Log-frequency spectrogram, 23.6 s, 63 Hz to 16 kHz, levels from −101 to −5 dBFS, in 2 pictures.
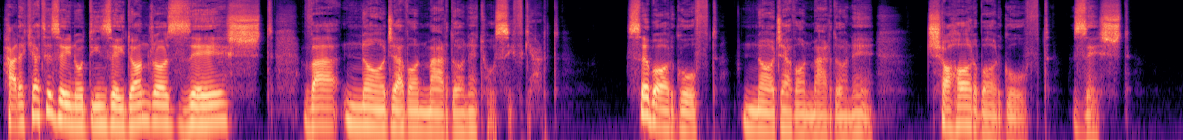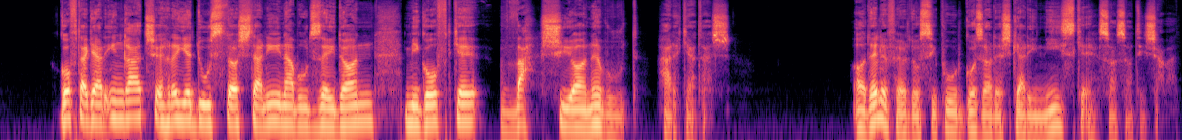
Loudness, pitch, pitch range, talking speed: -18 LUFS, 115 Hz, 95-125 Hz, 100 wpm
